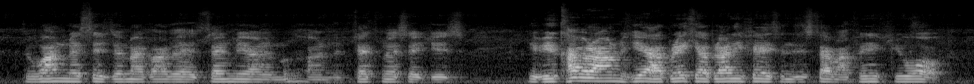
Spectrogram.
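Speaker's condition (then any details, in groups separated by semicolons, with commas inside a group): Slurred speech from poisoning; hypersalivation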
